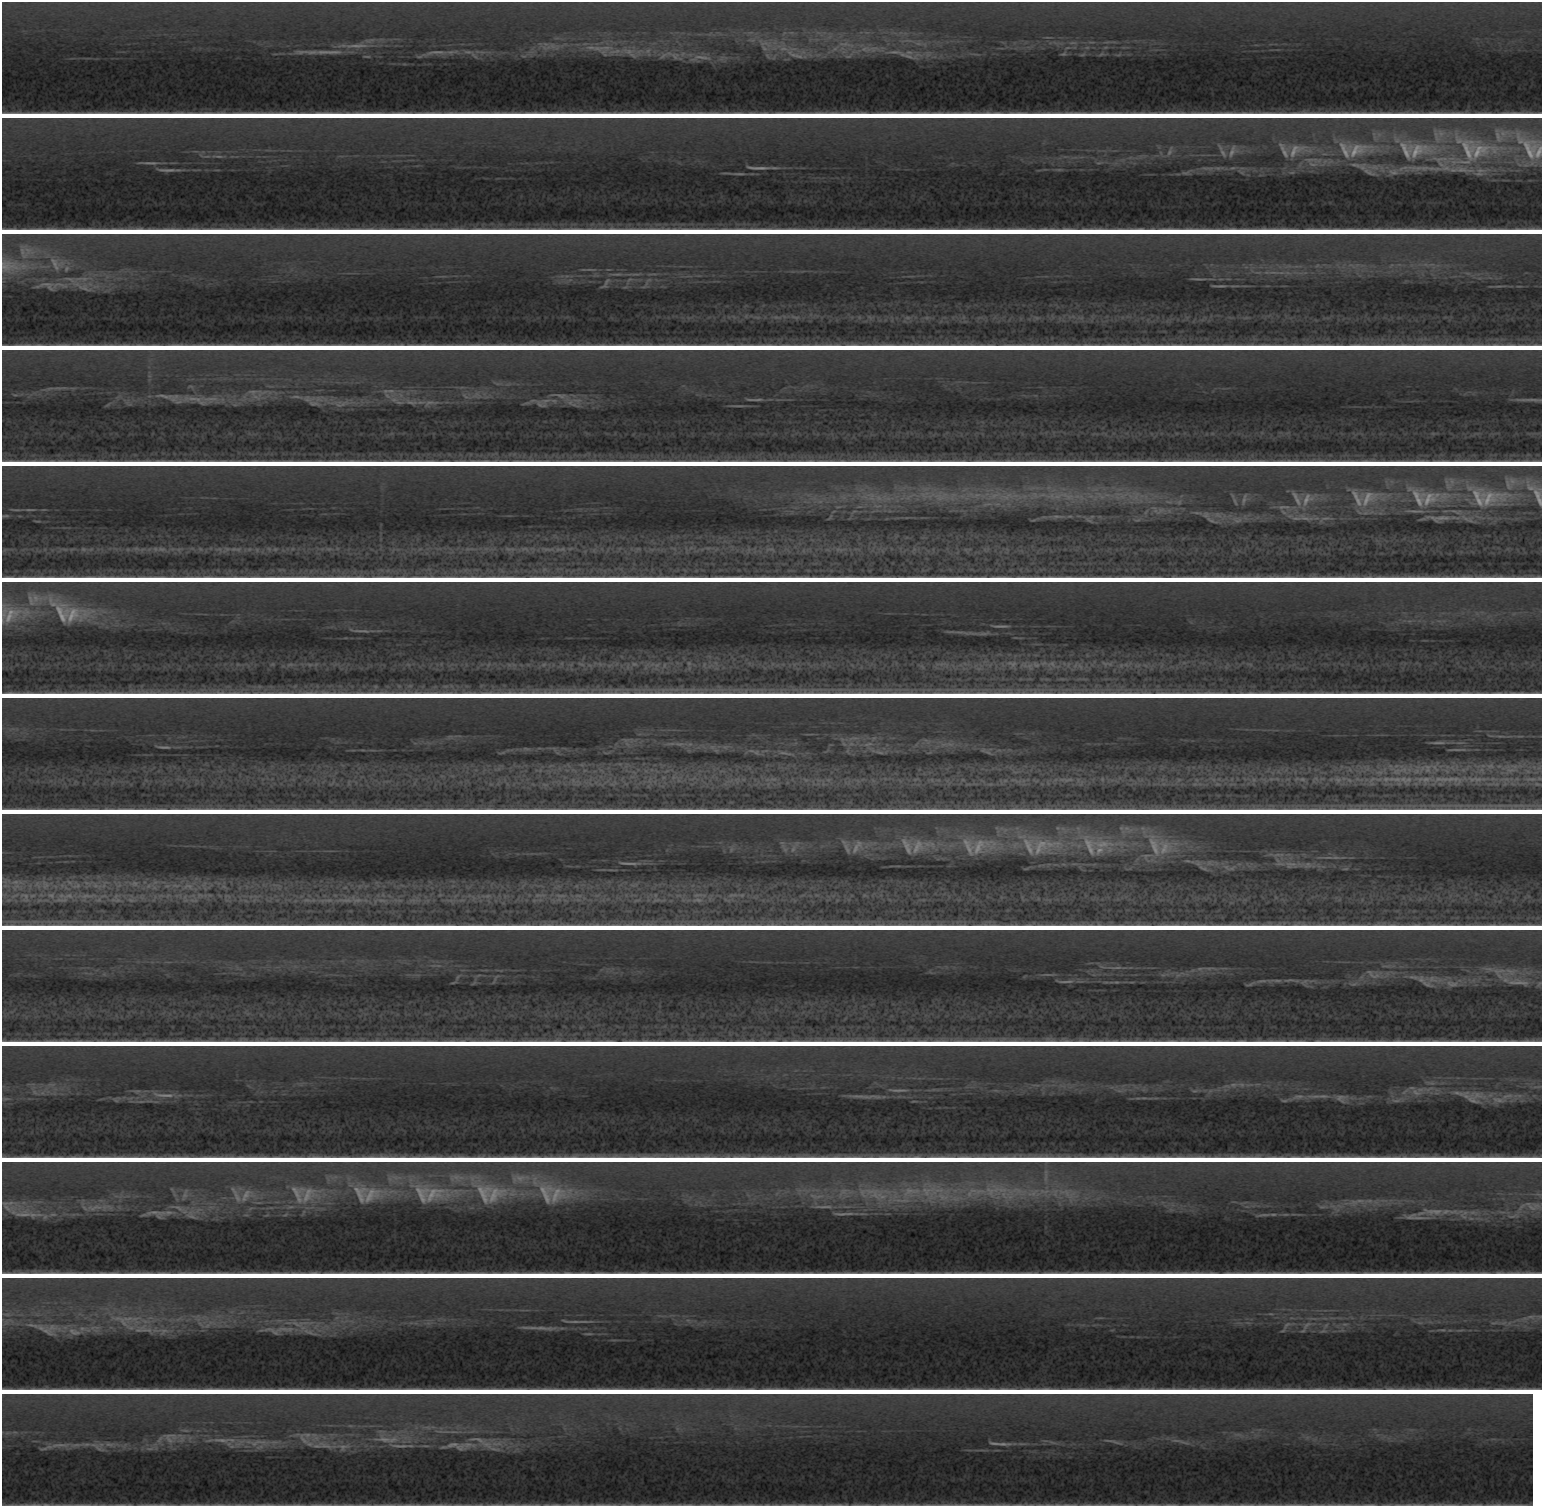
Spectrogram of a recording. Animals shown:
Black-capped Chickadee (Poecile atricapillus), Rose-breasted Grosbeak (Pheucticus ludovicianus), Red-breasted Nuthatch (Sitta canadensis), Wood Thrush (Hylocichla mustelina), Ovenbird (Seiurus aurocapilla), Scarlet Tanager (Piranga olivacea)

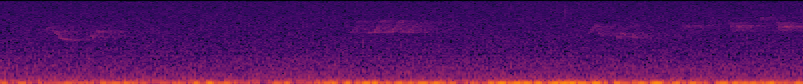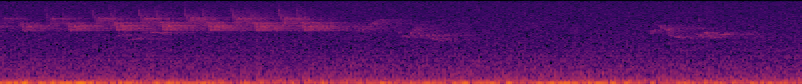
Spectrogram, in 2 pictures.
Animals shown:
Ovenbird (Seiurus aurocapilla), Red-eyed Vireo (Vireo olivaceus)

